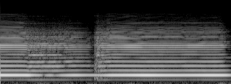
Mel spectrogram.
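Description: A bowed violin G string played with too much weight on the bow gives a sustained, harmonically rich tone with a gritty, pressed edge. A scratchy bow change breaks in near the middle, and the note plays alone without talk.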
